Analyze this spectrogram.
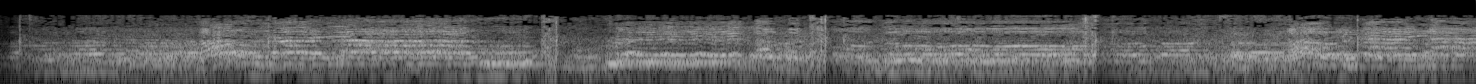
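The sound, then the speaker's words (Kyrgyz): Local people sing a mourning song in front of a stadium in South Africa to honour Nelson Mandela: many voices in loud, sustained, harmonised chant, steady with a few brief pauses, crowd noise mixed in. “Стадиондун алдында жергиликтүү эл аза ырын кошууда.”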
